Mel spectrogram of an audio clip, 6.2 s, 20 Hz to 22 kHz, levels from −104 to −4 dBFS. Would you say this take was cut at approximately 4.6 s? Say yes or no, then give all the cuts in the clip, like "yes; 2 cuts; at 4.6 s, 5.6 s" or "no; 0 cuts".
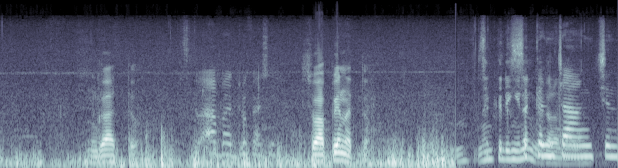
yes; 1 cut; at 4.6 s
